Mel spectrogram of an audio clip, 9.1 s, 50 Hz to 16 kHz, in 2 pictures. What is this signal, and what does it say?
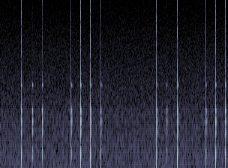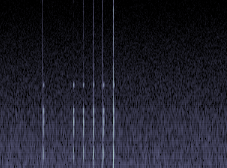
Tap code, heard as taps on a table, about 5 knocks a second. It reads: ONE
